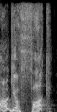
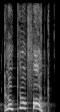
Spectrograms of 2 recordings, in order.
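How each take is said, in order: First: Defiant, higher and firm; heated. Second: Exasperated peak. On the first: Host ranting at listeners who complain, heated. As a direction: throw it back at the haters. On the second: Host ranting at listeners who complain, strained high outburst. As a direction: voice shoots far higher, strained. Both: Real, not acted.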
